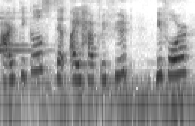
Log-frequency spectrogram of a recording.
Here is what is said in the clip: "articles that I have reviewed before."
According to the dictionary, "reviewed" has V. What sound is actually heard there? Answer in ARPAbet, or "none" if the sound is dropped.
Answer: F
